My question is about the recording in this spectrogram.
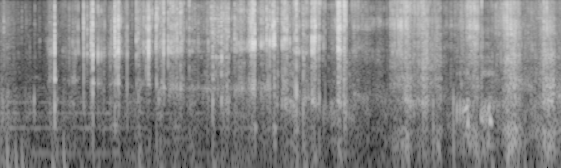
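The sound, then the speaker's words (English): Crisp, irregular crunching of Pringles potato chips eaten inside a hollow sycamore tree called the Pringle tree in a park, a rapid series of sharp crackling bursts that grow denser toward the end, with faint mouth sounds and no talking. “We are in the Pringle tree, and we are eating... Pringles.”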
